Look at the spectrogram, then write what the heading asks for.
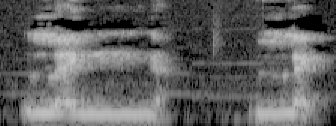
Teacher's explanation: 口型不变，但系▁NG▁就变咗▁K▁啦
